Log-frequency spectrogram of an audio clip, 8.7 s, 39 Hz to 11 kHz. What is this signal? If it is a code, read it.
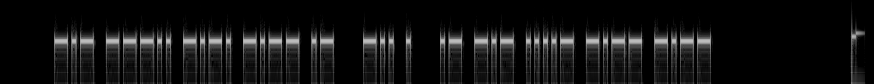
Morse code, heard as a keyed tone, about 28 wpm, 700 Hz. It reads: K8CYA DE AK4YY
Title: USA Callsign DE Callsign - 5 Characters - 28wpm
